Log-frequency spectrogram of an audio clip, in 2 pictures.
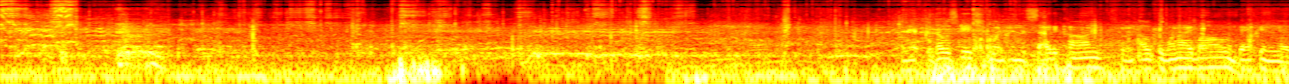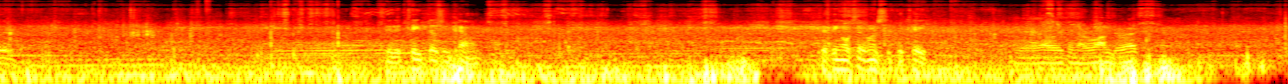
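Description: Rubber tyres scrape and grind over rock.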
